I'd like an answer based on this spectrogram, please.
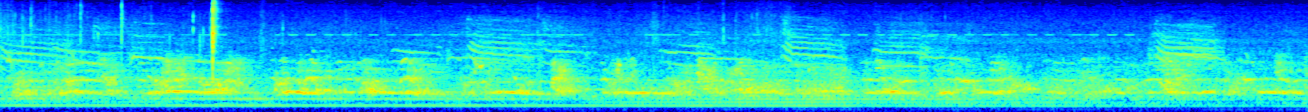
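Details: Pack of hound pups chasing a rabbit one morning, a dense chorus of excited yipping bays from several dogs at once, calls tumbling over each other without pause, steady engine-like hum underneath.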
